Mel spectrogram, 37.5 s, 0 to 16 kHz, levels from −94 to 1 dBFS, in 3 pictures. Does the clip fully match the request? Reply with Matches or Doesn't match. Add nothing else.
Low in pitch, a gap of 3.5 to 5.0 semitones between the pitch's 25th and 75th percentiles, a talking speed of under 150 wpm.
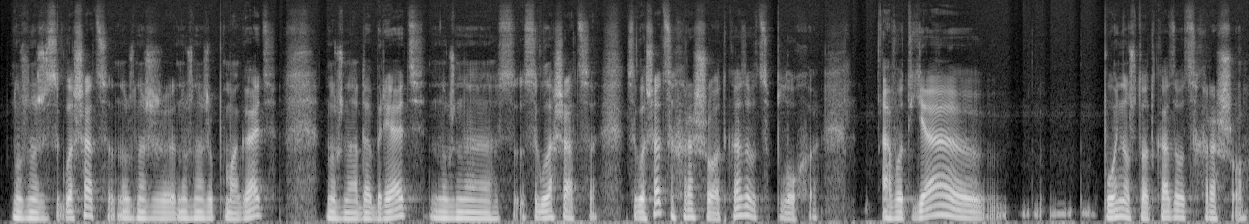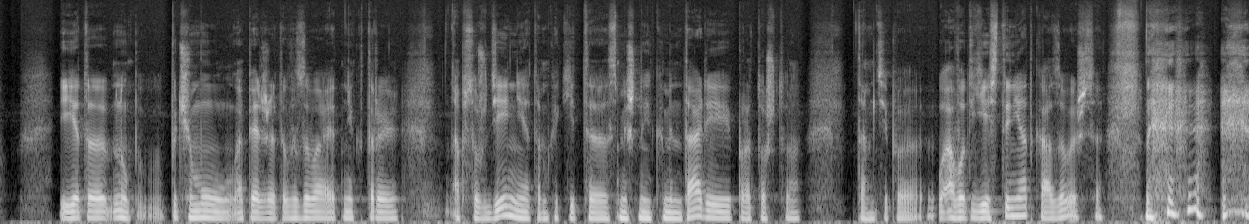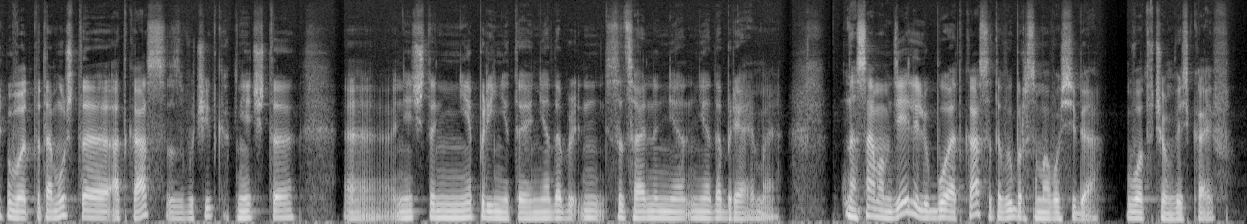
Doesn't match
